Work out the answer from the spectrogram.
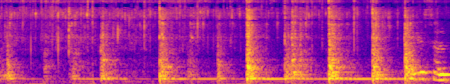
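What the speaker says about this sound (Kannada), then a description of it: "ರೆಡಿ ಆಗಿದೆ ಈಗ ಒಗ್ಗರಣೆ" Curry leaves and mustard tempering crackle and sizzle in hot oil in a pan for a Kannada ivy gourd chutney, with loud, repeated sharp pops over a steady frying hiss and no talking.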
